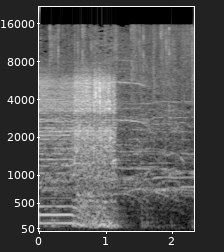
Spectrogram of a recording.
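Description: Live metal band's electric guitars and bass holding a final chord through the PA, which is cut off about half a second in and rings out, leaving a much quieter background: the end of a song.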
